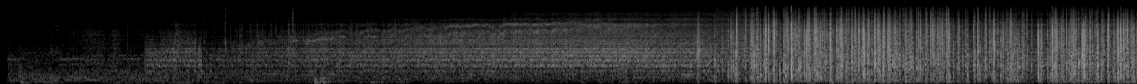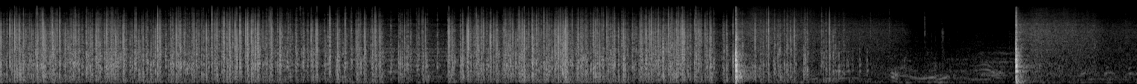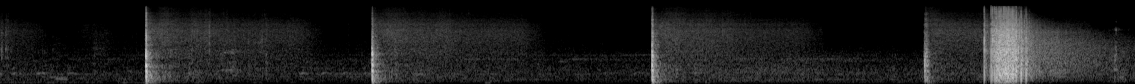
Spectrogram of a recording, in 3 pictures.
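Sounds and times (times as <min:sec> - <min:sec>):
firework stars crackling: 0:00.3 - 0:28.4, 0:29.2 - 0:31.1, 0:32.0 - 0:34.0
firework fountain hissing: 0:00.8 - 0:20.8, 0:21.5 - 0:28.3, 0:29.3 - 0:31.1, 0:32.0 - 0:33.9
loud sharp crack: 0:01.7 - 0:20.3, 0:24.2 - 0:25.0, 0:26.4 - 0:27.1, 0:29.2 - 0:29.8, 0:32.0 - 0:34.0.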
